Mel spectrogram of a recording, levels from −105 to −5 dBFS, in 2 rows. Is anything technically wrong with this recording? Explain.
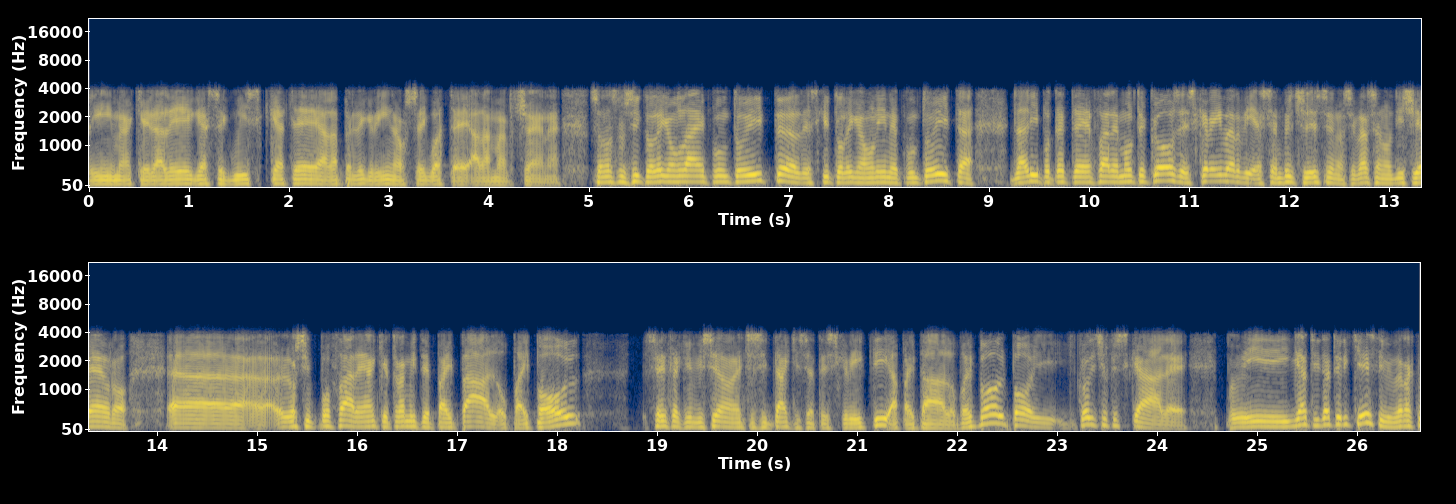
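Yes. The speech has been through the iLBC codec throughout. This narrowband VoIP coder removes everything above 4 kHz and rebuilds each frame's excitation independently, which gives the plainly audible dull, slightly rough, synthetic texture. That fits its 15.2 kbps mode with 20 ms frames.

There are lost iLBC frames from 5.38 to 5.42 s, consistent with a single missing 20 ms frame. The decoder concealed the gap by repeating the last pitch cycle blended with noise, heard as a brief buzzy, held vowel-like sound before clean decoding resumes immediately.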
